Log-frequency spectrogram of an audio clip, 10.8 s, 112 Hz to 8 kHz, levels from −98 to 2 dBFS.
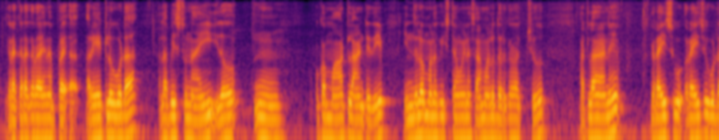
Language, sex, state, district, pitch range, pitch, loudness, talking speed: Telugu, male, Telangana, Karimnagar, 110-120 Hz, 110 Hz, -17 LUFS, 110 wpm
